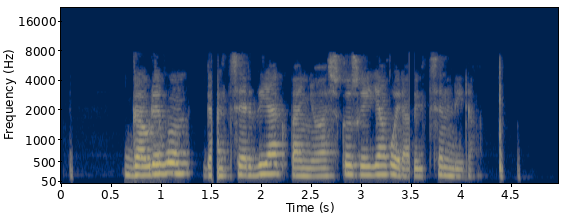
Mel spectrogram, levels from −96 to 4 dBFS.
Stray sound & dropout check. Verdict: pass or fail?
fail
